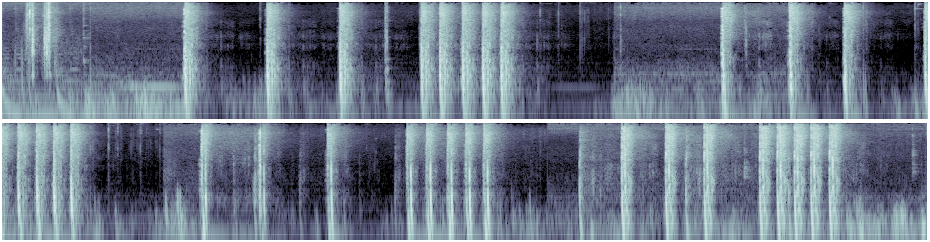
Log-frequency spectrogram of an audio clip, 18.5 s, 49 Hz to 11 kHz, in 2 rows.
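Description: Suppressed gunshots from an Aero Precision 10.5-inch rifle fitted with a Dead Air Lazarus 6 suppressor, loud sharp cracks fired singly and in rapid strings of several shots with short pauses between.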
